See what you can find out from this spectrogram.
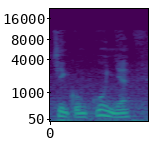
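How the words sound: The word is said with a Spanish accent. The speaker calls it right. "en español es chikungunya"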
